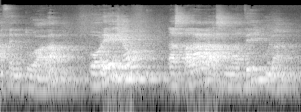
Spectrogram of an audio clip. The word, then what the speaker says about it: matrícula: Pues aquí tenemos dos ejemplos, matrícula y rápido. Y como podemos ver, la sílaba fuerte o sílaba tónica es la antepenúltima, matrícula y rápido.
